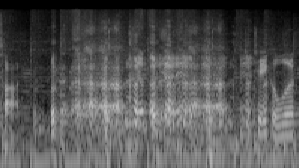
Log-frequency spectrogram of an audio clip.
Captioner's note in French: en riant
